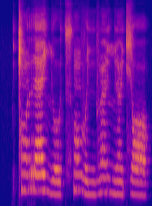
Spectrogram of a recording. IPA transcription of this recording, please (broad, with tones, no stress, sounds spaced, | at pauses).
ǀ õ˦ r æ˦ ʎ o˨ u̯ t͡sʰ õ˦ v ə˨ ɲ v œ̃˧ ʎ œ̃˨ t͡ɕ ɔ˨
